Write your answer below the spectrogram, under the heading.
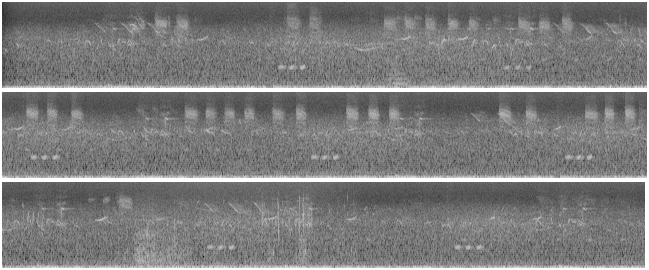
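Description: Bush ambience: a chorus of birds chirping and trilling, with one bird repeating a short double note about every two seconds, over a steady low rumble. A brief rush of noise comes a little past the middle.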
